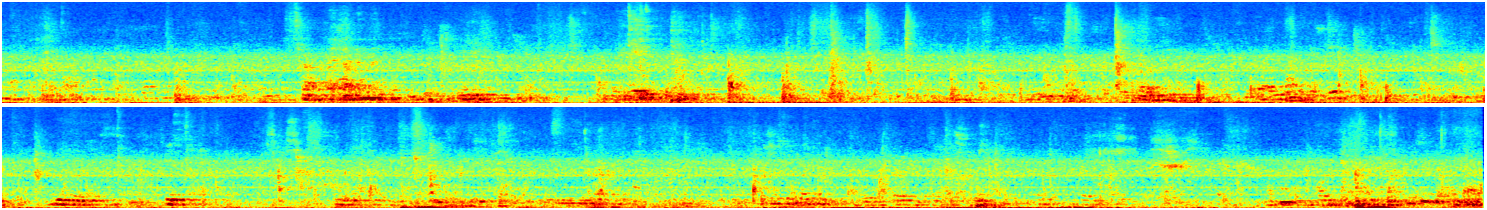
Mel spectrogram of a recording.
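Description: Billiard balls click against each other on nearby tables.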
